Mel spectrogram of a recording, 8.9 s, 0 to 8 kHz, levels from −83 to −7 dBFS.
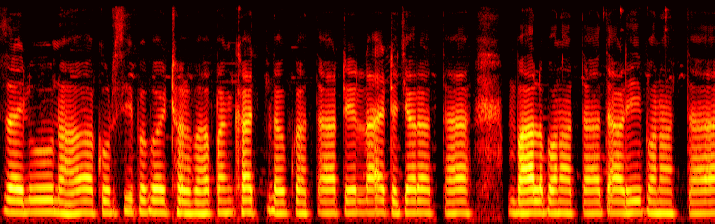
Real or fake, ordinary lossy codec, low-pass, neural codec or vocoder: real; none; 7.2 kHz; none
